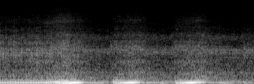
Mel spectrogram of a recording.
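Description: BMW M51 325 TDS diesel engine fitted with a new silencer, revved three times in quick succession, each a brief deep swell over a rough clattering idle, close and loud.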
